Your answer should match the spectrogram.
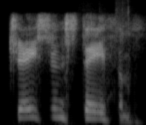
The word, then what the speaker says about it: Statham: I said, who we got Jason Statham as? How do you say his name? Statham? – Jason Statham.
